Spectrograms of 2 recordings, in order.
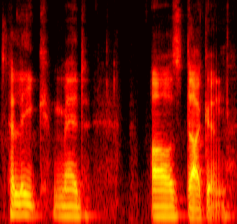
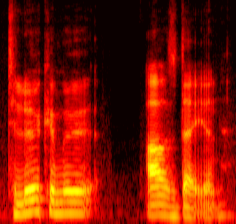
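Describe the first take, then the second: First: It is pronounced following English spelling rules. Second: It is pronounced the Danish way. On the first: The speaker calls it wrong. "if you just read it with like English English reading rules" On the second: The speaker calls it right. "what is it in Danish?"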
